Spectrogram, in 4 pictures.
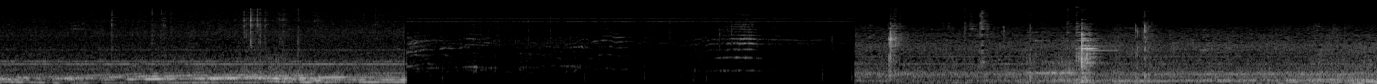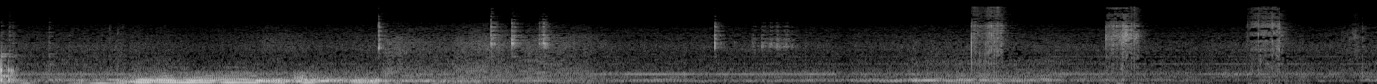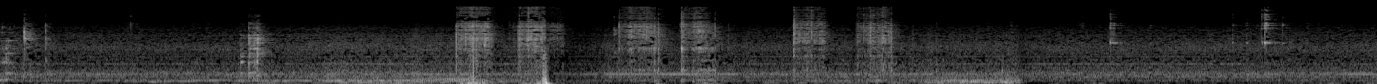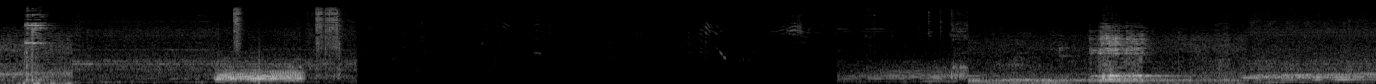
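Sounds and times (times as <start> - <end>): metal scraping: 31.6 - 37.7, 50.5 - 54.2.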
